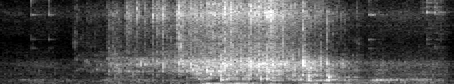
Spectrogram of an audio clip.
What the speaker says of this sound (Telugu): తగినన్ని నీళ్ళు పోసుకొని పప్పును నానబెట్టుకోవాలి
